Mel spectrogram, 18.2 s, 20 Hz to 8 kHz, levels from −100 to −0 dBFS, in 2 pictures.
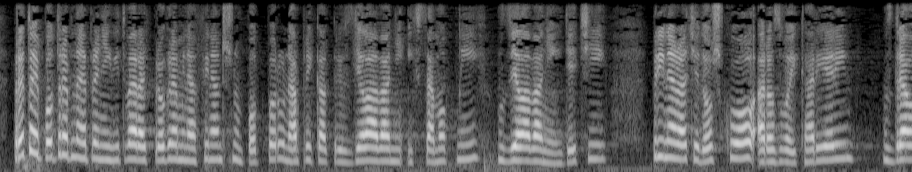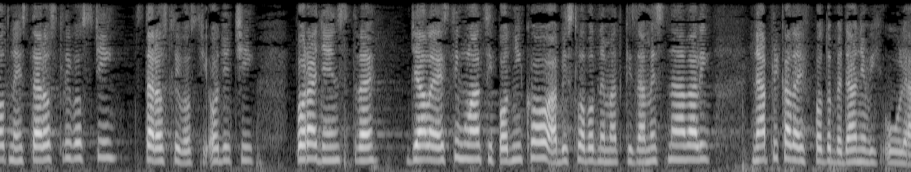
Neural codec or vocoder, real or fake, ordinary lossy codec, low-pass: none; real; none; 7.2 kHz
